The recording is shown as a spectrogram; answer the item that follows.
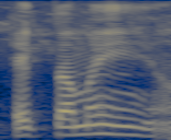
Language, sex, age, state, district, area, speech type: Nepali, male, 60+, West Bengal, Kalimpong, rural, spontaneous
